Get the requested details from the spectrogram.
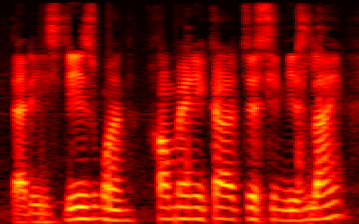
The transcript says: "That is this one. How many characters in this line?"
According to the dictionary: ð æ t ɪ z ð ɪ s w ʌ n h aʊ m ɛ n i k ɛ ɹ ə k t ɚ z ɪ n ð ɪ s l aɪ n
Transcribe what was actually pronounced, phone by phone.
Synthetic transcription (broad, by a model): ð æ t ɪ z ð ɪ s w ʌ n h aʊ m ɛ n i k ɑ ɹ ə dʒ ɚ s ɪ n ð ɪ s l aɪ n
